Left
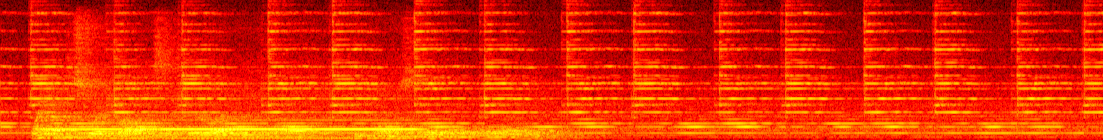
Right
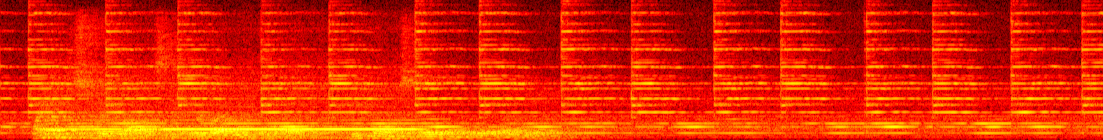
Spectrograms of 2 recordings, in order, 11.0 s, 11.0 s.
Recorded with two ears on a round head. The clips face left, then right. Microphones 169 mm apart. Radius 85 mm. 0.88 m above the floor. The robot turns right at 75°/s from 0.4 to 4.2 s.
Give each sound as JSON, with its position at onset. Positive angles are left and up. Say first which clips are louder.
{"t": 0.3, "sound": "a man speaking", "louder": "left 2 dB", "azimuth_deg": 45, "distance_m": 2.5}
